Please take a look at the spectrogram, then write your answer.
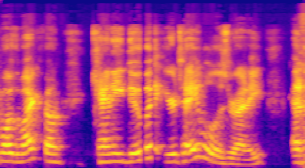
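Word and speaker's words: Dewitt: and and then then as a name can he do it and do it is spelled like d-e-w-i-t-t and then he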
